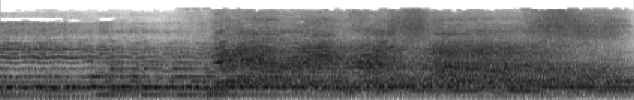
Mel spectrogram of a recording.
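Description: Background choral music holding a sustained chord. About a second and a half in, a bright, hissy wash joins it and stops near the end.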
